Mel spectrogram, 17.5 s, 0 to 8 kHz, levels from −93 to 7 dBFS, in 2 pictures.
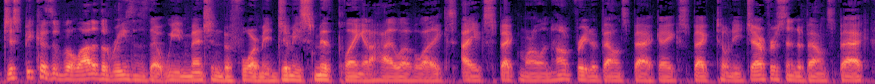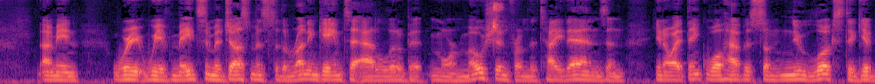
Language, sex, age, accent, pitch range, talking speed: English, male, 30-49, American, 95-115 Hz, 235 wpm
